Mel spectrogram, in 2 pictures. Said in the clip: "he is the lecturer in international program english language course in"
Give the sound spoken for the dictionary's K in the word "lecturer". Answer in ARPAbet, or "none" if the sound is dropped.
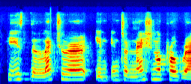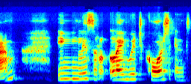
K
